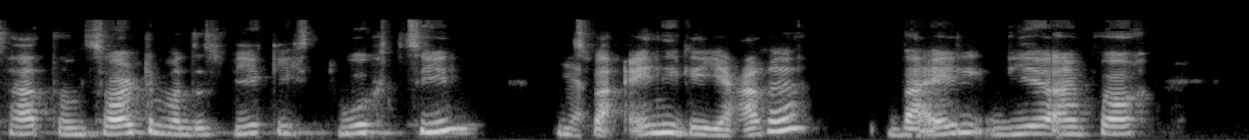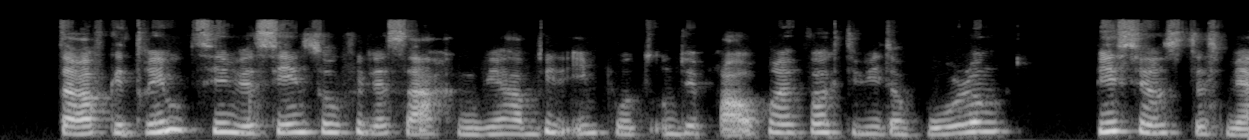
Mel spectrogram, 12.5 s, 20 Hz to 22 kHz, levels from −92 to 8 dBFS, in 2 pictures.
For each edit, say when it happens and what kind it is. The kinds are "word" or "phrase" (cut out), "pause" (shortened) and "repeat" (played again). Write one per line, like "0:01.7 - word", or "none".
0:08.9 - word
